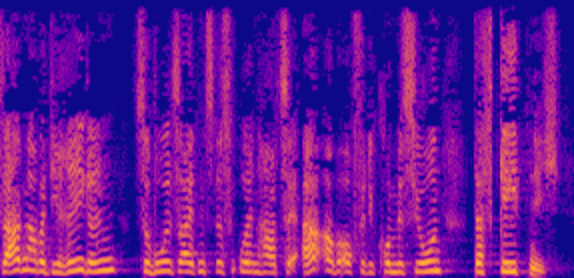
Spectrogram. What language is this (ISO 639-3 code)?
deu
